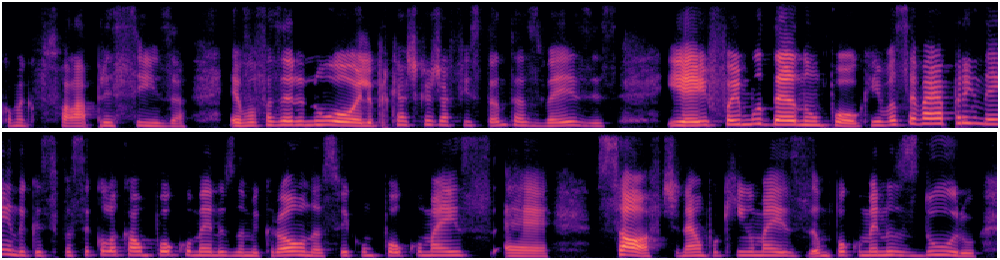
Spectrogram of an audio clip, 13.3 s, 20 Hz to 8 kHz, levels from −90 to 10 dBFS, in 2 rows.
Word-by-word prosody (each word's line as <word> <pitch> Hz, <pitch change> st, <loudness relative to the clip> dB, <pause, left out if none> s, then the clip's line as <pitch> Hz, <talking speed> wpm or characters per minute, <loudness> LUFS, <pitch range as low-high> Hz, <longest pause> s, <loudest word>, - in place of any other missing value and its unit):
como 195 Hz, 0 st, -11 dB
é -, -, -12 dB
que -, -, -24 dB
vou -, -, -24 dB
falar? 180 Hz, -, 0 dB
Precisa. 190 Hz, -3 st, -9 dB, 0.3 s
Eu 195 Hz, -, +1 dB
vou 205 Hz, -, -4 dB
fazendo 240 Hz, +2 st, 0 dB
no 250 Hz, +1 st, -3 dB
olho, 210 Hz, -5 st, +5 dB
porque 245 Hz, -, -10 dB
acho 235 Hz, -1 st, -5 dB
que -, -, -11 dB
eu -, -, -6 dB
já 240 Hz, -1 st, -4 dB
fiz 225 Hz, -1 st, -16 dB
tantas 215 Hz, -2 st, -7 dB
vezes. 190 Hz, -2 st, -4 dB, 0.3 s
E 225 Hz, -, +7 dB
aí 220 Hz, +2 st, +9 dB
foi 270 Hz, +3 st, +1 dB
mudando 265 Hz, -3 st, +5 dB
um 235 Hz, -, -4 dB
pouco, 195 Hz, -3 st, -1 dB
e 230 Hz, -, -3 dB
você 260 Hz, +6 st, -1 dB
vai 325 Hz, 0 st, +6 dB
aprendendo 325 Hz, -8 st, -1 dB
que 215 Hz, -, -9 dB
se 205 Hz, -, -19 dB
você 215 Hz, +1 st, -11 dB
colocar 235 Hz, 0 st, -2 dB
um 235 Hz, -, -5 dB
pouco 235 Hz, +1 st, -3 dB
menos 220 Hz, -1 st, -4 dB
no 205 Hz, -, -8 dB
microondas 205 Hz, -1 st, 0 dB
fica 215 Hz, 0 st, -9 dB
um 210 Hz, -, -9 dB
pouco 210 Hz, +1 st, -6 dB
mais, 225 Hz, 0 st, -4 dB
eh, 175 Hz, -2 st, -2 dB, 0.3 s
soft, 235 Hz, -9 st, +6 dB
né, 200 Hz, +1 st, 0 dB
um 210 Hz, -, -5 dB
pouquinho 220 Hz, +2 st, -9 dB
mais 210 Hz, -3 st, -4 dB
um 200 Hz, -, -3 dB
pouco 225 Hz, +2 st, -7 dB
menos 225 Hz, -2 st, -4 dB
duro, 225 Hz, -6 st, -5 dB
220 Hz, 235 wpm, -24 LUFS, 205-240 Hz, 0.3 s, aí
